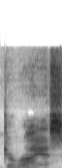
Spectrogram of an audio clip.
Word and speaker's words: Darius: In 512 BCE, a Persian emperor named Darius the Great, yes, his name is pronounced Darius, and that might sound pretentious, but that's how you're supposed to say it.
